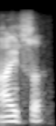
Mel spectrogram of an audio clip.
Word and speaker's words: ICER: uh this launched uh do we call it ice or is that the per the coin yeah yeah that's perfect pronunciation isa right and uh your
